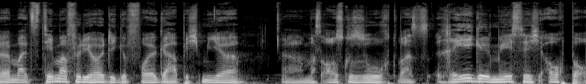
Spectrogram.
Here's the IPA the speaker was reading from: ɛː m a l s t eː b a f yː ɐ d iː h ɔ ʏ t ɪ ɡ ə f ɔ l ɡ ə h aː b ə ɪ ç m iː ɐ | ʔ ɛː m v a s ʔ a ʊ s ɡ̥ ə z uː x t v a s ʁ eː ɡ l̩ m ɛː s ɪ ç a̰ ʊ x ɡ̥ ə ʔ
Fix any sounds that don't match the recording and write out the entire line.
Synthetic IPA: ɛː m a l s tʰ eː m a f yː ɐ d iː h ɔ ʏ t ɪ ɡ ə f ɔ l ɡ ə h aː b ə ɪ ç m iː ɐ | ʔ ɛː m v a s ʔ a ʊ s ɡ̥ ə z uː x t v a s ʁ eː ɡ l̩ m ɛː s ɪ ç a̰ ʊ x b̥ ə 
